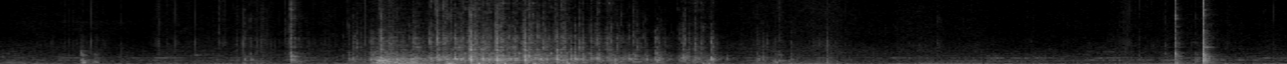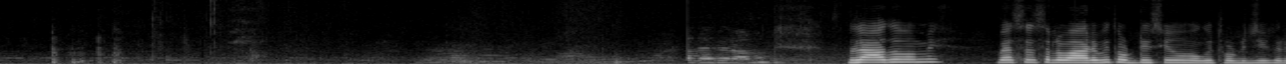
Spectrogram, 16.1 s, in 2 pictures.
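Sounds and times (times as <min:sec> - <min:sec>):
sewing machine stitching: 0:01.8 - 0:05.0.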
